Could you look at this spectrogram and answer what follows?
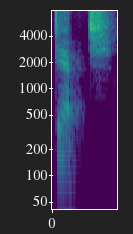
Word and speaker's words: debt: should say doubt ditch when he should pronounce debt d-e-b-t not d-e-t he kleppeth the kafkov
